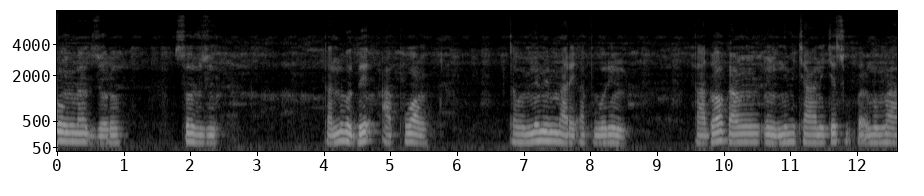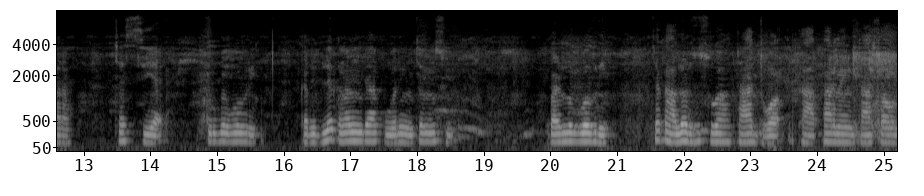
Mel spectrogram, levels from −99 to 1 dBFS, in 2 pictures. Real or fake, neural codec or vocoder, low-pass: fake; codec, 16 kHz, 16 kbps, FreqCodec, smaller model; 7.2 kHz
